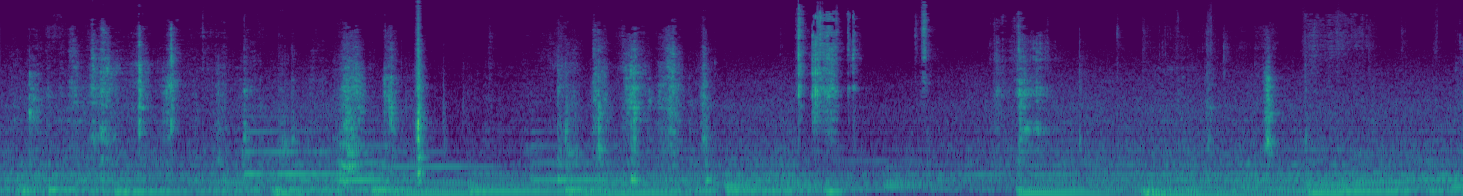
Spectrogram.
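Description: Paperboard cake carrier box being folded and closed by hand: dry cardboard rubs, taps and clicks, with a sharp snap about three seconds in. Soft background music with low bass notes plays under it.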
